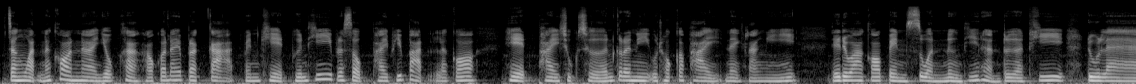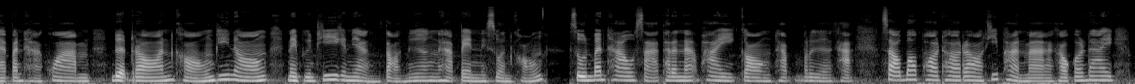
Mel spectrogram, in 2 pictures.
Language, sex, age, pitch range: Thai, female, 20-39, 160-185 Hz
